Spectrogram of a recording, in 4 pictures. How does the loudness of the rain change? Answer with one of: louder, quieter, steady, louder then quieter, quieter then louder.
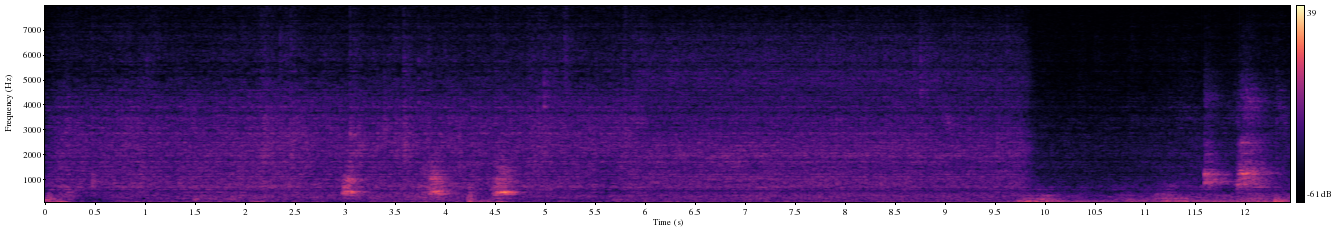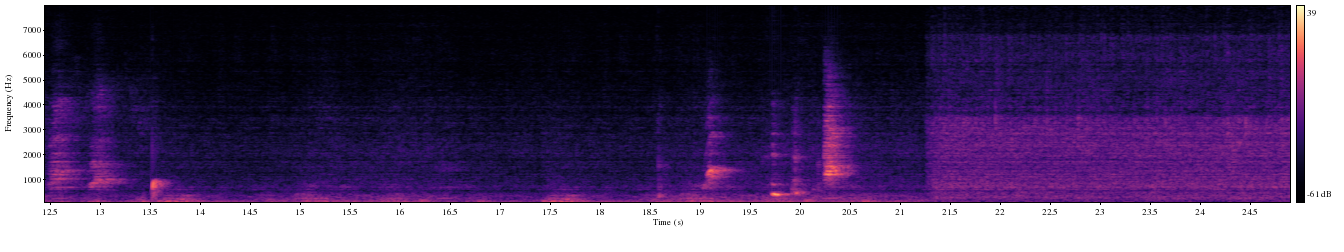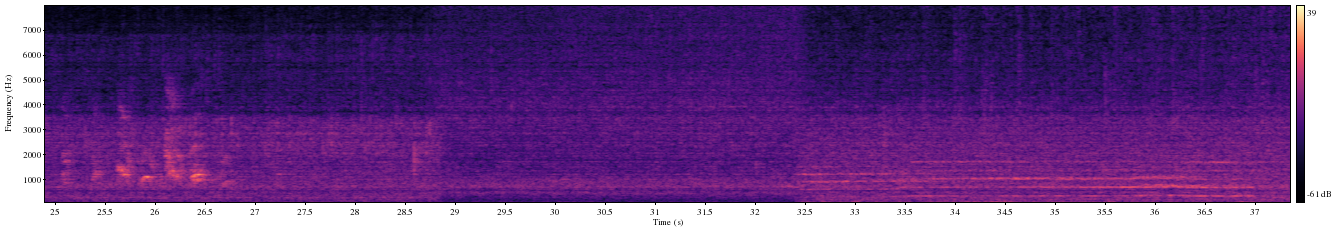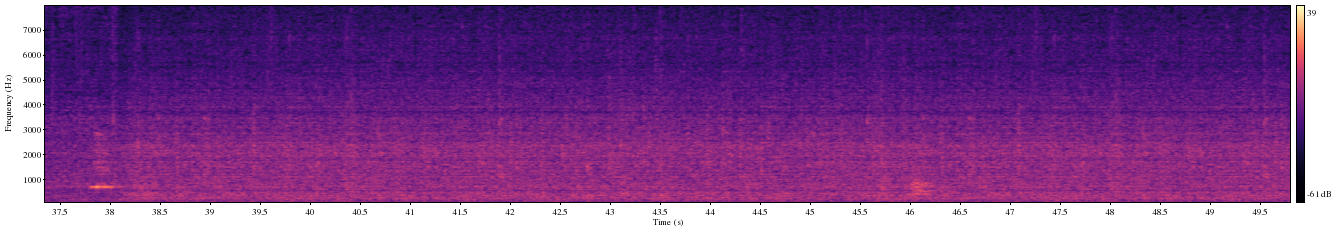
louder.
